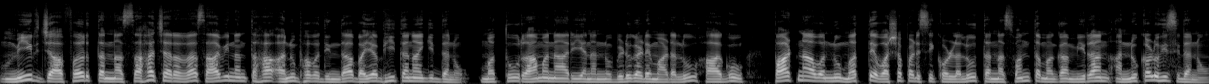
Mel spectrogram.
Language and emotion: Kannada, neutral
